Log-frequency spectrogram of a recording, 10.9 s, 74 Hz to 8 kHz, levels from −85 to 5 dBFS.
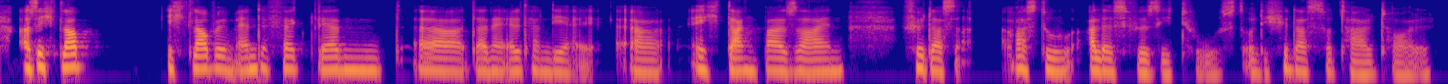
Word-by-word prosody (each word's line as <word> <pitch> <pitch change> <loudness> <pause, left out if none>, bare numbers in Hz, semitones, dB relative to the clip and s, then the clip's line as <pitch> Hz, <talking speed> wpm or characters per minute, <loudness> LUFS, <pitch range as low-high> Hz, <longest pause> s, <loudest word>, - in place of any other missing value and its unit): Also, 195 +2 +7
ich 200 +1 +1
glaub 195 0 +8 0.6
ich 175 - +1
glaube 175 0 +5
im 160 -2 -3
Endeffekt 170 +1 -1
werden, 165 -1 0 0.2
äh, 155 -1 +2
deine 150 0 -1
Eltern 155 0 -3
dir 145 -1 -2
e - - -8 0.2
äh 145 -1 -1 0.2
echt 170 -5 -1
dankbar 160 0 +4
sein 150 +1 0 0.4
für 185 - 0
das, 155 -3 +1 0.3
was 175 -4 -1
du 155 -2 -1
alles 155 -3 +3
für 140 - -2
sie 130 -1 -5
tust. 60 - -8
Und 140 - -6
ich 135 - -3
finde 160 -4 -1
das 150 - -4
total 130 -2 -4
toll. 130 - -7
155 Hz, 170 wpm, -25 LUFS, 150-170 Hz, 0.6 s, glaub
